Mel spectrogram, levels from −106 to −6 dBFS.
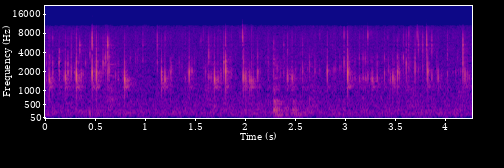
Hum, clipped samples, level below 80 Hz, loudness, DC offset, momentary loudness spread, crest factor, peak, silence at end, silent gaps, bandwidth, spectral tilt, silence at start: none; under 0.1%; under -90 dBFS; -57 LUFS; under 0.1%; 10 LU; 32 dB; -28 dBFS; 0 s; none; 11 kHz; 0 dB/octave; 0 s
